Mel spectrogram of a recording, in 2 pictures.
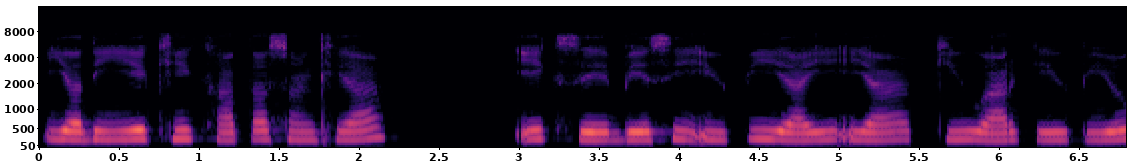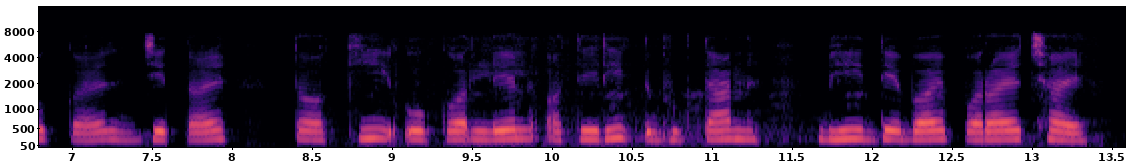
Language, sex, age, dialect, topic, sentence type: Maithili, female, 18-24, Bajjika, banking, question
